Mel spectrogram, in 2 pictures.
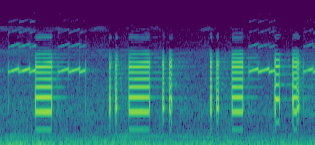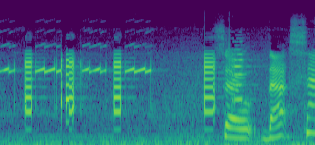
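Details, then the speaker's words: Nokta Macro Multi-Kruzer metal detector: a choppy, warbling high tone in short repeated bursts. This is the overload warning, triggered when a ring and a penny are held close together. "let me get the camera closer to the detector hopefully you can hear it it was giving an overload sound"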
